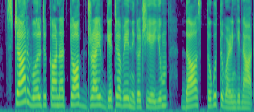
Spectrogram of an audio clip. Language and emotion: Tamil, neutral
